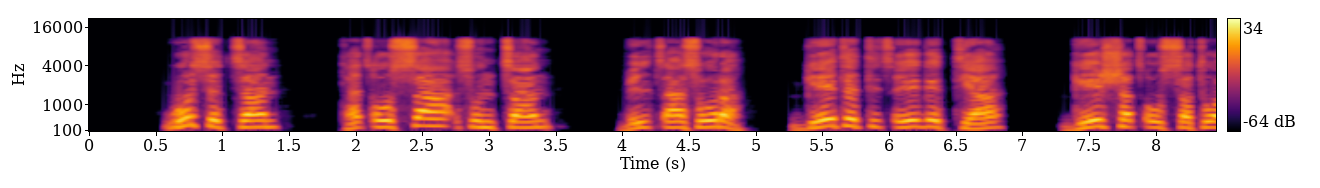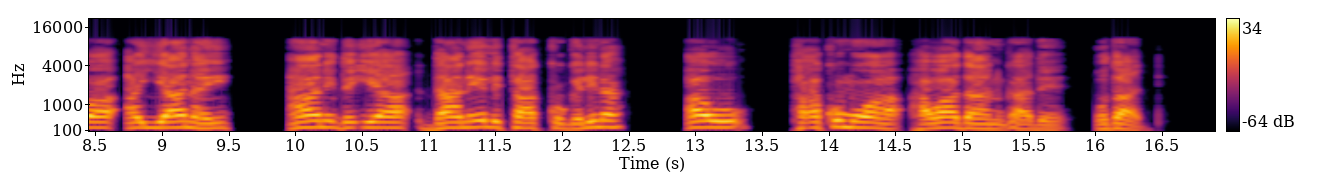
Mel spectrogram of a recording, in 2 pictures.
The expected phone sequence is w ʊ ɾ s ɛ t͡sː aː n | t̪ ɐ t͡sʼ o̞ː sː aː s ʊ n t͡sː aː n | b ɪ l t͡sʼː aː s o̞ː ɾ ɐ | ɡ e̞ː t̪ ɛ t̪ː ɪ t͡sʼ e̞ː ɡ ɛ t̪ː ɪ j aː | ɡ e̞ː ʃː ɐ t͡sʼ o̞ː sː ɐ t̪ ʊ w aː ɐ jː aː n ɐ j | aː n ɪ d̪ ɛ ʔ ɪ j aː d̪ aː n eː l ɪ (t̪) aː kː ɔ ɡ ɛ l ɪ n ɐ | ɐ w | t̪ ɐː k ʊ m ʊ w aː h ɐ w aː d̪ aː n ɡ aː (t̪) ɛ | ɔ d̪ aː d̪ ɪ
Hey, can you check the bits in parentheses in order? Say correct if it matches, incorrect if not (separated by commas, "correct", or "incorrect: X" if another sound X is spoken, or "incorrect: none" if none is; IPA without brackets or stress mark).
correct, incorrect: d̪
